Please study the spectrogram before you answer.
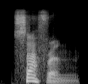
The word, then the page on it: saffron: British English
